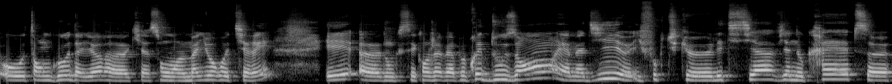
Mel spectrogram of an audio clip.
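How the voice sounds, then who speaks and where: At a moderate pace, a woman talks with fairly even intonation in a very clean recording with a silent background. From France, Clermont-Ferrand. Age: 30s. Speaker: professional basketball player. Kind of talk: podcast interview. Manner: hesitant, many fillers.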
